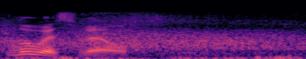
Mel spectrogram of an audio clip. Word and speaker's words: Louisville: A man with the first name of Lewis named this town after himself, so Louisville. This isn't Kentucky.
